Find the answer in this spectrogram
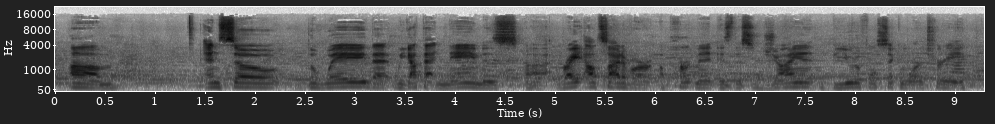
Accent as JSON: {"language": "English", "area": "right outside Nashville", "region": "Tennessee", "country": "United States", "tie": "born or raised there", "also_born_or_lived": "Michigan / Oklahoma", "moved": "as an adult", "said": "I grew up in Tennessee, uh, right outside Nashville"}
